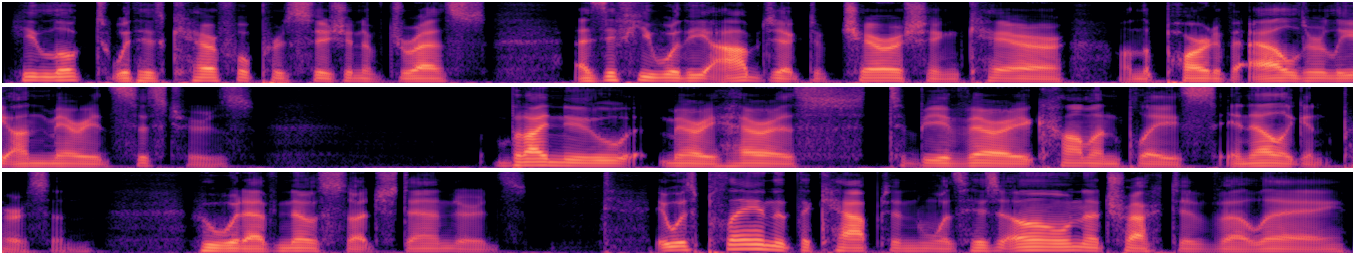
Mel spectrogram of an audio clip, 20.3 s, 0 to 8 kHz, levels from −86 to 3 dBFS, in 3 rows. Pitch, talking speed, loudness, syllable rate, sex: 95 Hz, 160 wpm, -22 LUFS, 4.9 syllables/s, male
